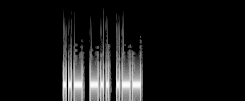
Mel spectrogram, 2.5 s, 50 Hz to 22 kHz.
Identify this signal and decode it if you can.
Morse code, heard as a keyed tone, about 46 wpm, 700 Hz. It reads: UDW
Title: Three Challenging Letter-Number Combinations 45wpm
